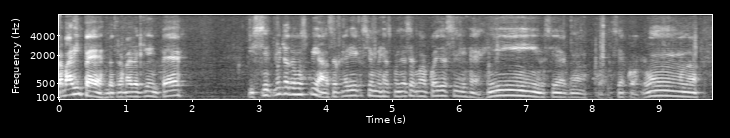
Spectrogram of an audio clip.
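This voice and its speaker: This man has a plain, everyday voice with a medium pitch. He talks at a moderate speed with lively intonation. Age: 60s. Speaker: listener calling in. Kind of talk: recorded voice message. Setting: voice message to radio show.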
